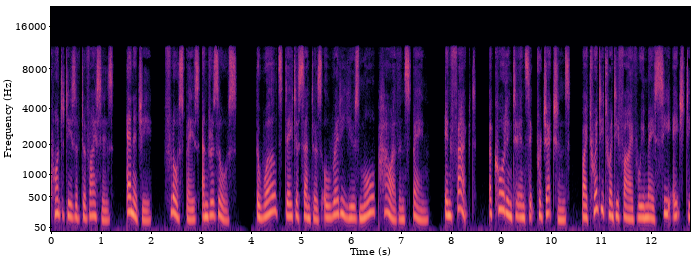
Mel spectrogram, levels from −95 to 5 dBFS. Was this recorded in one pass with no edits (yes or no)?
no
